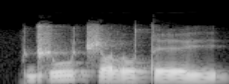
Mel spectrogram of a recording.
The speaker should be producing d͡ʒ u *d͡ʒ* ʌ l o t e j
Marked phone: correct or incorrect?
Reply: incorrect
